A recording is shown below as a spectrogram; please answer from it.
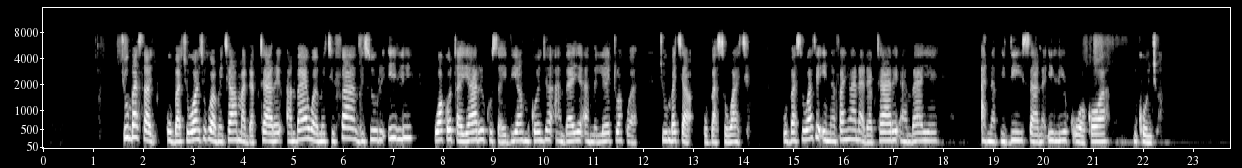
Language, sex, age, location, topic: Swahili, female, 25-35, Nakuru, health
